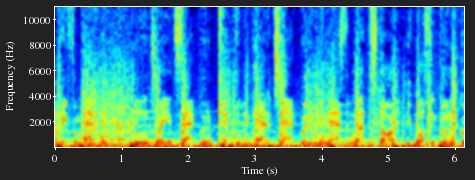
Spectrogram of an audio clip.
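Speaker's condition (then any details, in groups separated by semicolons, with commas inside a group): No condition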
